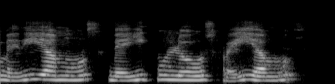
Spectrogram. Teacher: El acento se ubica en la antepenúltima sílaba, lleva tilde, no por la esdrújula, sino porque hay un hiato acentual.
